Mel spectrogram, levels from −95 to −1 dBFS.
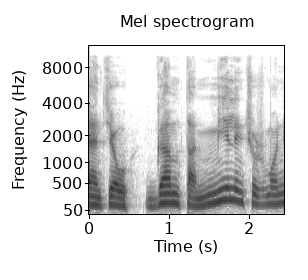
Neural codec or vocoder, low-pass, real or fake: none; 9.9 kHz; real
